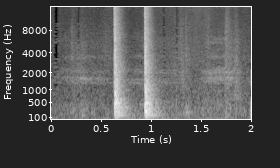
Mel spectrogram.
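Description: Two sharp knocks about a third of a second apart, a little over half a second in.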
